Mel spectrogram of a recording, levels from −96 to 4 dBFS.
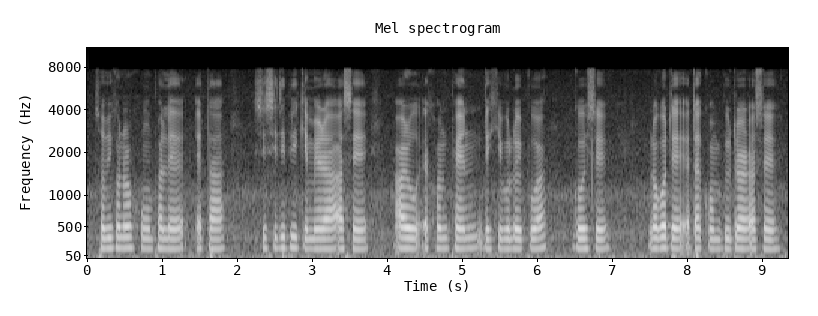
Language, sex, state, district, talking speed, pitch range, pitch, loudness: Assamese, male, Assam, Sonitpur, 105 wpm, 155-165 Hz, 160 Hz, -17 LUFS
